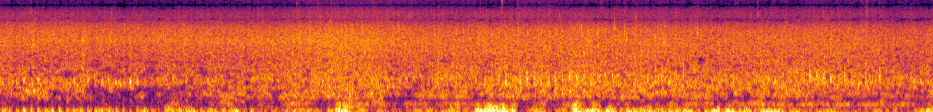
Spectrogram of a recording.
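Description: Heavy rain hissing steadily on the open reservoir in strong wind, with gusts buffeting the microphone in uneven low rumbles, the strongest about three and a half and five seconds in.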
